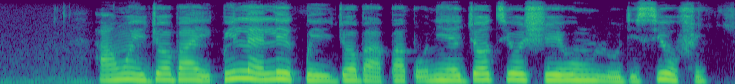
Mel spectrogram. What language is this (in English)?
Yoruba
